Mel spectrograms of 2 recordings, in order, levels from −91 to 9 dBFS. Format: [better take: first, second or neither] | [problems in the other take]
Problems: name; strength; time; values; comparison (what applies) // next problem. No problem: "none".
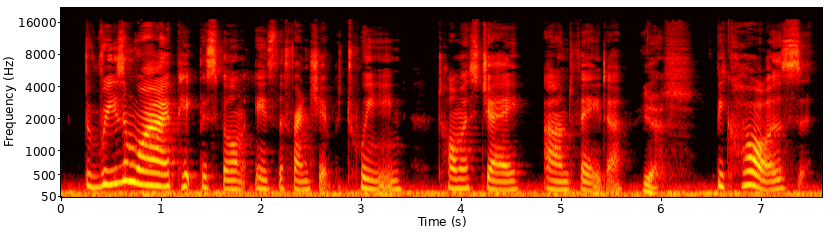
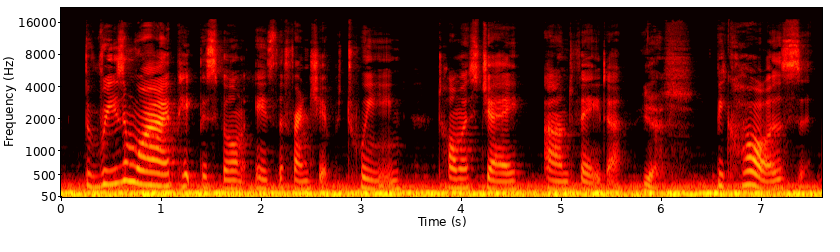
first | low rumble; loud; throughout; 7 dB below the speech; faint in the first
